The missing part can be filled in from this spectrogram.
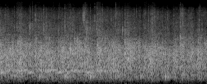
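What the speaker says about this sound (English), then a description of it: "give the community a round of applause" A crowd at a community celebration session gives a steady, dense round of applause, mid-distance and unbroken, with no voices over it.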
